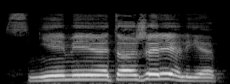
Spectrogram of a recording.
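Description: A woman's voice: mid-range voice, steady tone, moderate pace, mellow, pitched below the performer's own voice, natural voice. A woman voicing a pushy, demanding male light magister.

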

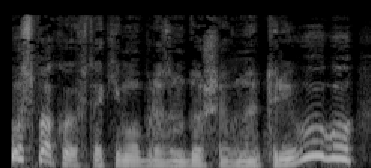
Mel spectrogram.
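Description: A man's voice: on the low side, huge pitch swings, fairly quick, warm tone, breathy edge. A man reading a novel aloud as an audiobook, voicing every character expressively. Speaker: audiobook narrator. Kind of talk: scripted narration.

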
